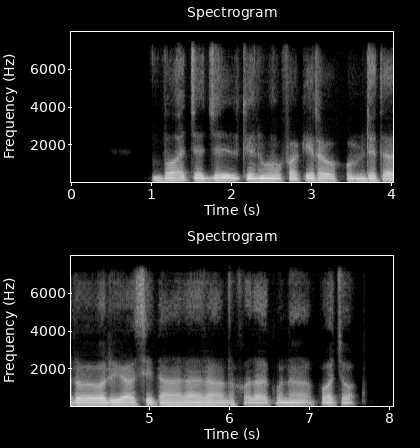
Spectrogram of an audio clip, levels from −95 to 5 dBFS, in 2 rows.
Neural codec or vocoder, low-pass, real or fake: codec, 24 kHz, 0.5 kbps, DualCodec; 7.2 kHz; fake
